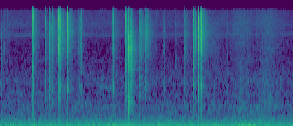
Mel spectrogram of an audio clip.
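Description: Long acrylic nails and a fingernail tip tap on the aluminium back of an iPad mini, held horizontally and vertically. The quick, scattered taps make bright, dry clicks that die away almost instantly over a faint low hum.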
